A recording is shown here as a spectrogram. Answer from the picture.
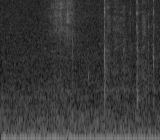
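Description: Faint, brief scratching of a stylus writing on a tablet, with a light tick near the end, over a steady low hum of room noise.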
